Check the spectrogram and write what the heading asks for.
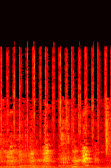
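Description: Belgian Malinois puppies yipping and whining as they jostle at a food bowl, over background music with a steady beat.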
